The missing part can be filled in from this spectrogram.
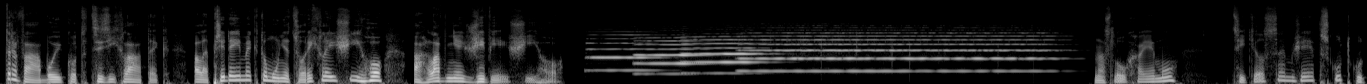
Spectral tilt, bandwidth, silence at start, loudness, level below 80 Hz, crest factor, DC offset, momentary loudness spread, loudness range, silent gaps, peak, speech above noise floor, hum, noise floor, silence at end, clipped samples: -6.5 dB/octave; 16.5 kHz; 0.05 s; -23 LUFS; -44 dBFS; 20 dB; under 0.1%; 12 LU; 8 LU; 5.65-5.84 s; -2 dBFS; 22 dB; none; -43 dBFS; 0.05 s; under 0.1%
